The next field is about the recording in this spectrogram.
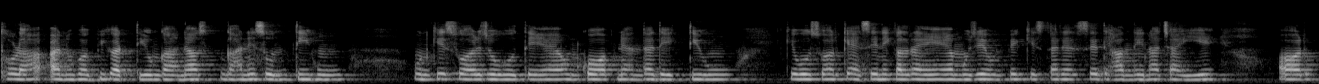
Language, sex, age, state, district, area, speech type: Hindi, female, 18-30, Madhya Pradesh, Gwalior, urban, spontaneous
